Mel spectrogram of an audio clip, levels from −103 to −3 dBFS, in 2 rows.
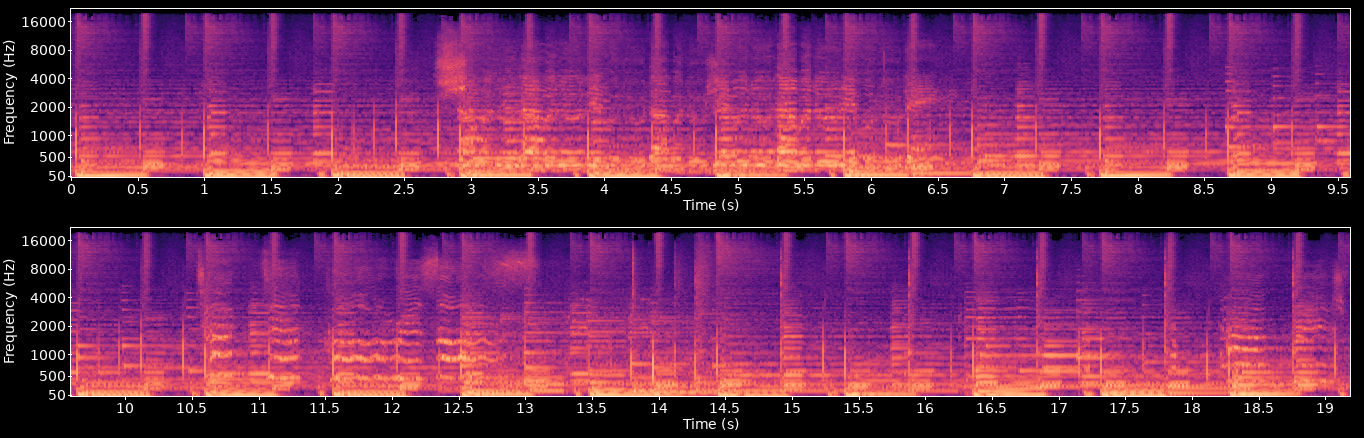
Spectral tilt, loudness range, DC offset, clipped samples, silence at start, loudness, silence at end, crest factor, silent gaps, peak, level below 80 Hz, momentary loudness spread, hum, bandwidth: -6.5 dB/octave; 2 LU; under 0.1%; under 0.1%; 0 s; -23 LUFS; 0 s; 20 dB; none; -2 dBFS; -26 dBFS; 6 LU; none; over 20 kHz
